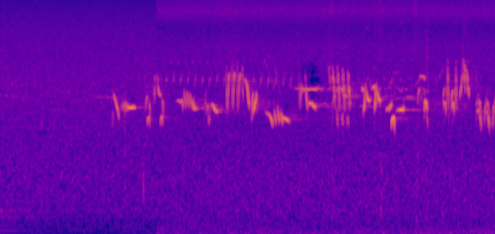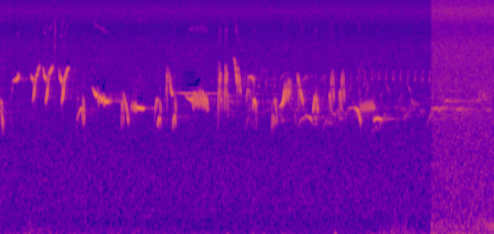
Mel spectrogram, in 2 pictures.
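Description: Small birds chirping and singing in quick, varied phrases after a second or so of quiet. A louder low rushing noise comes in near the end.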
